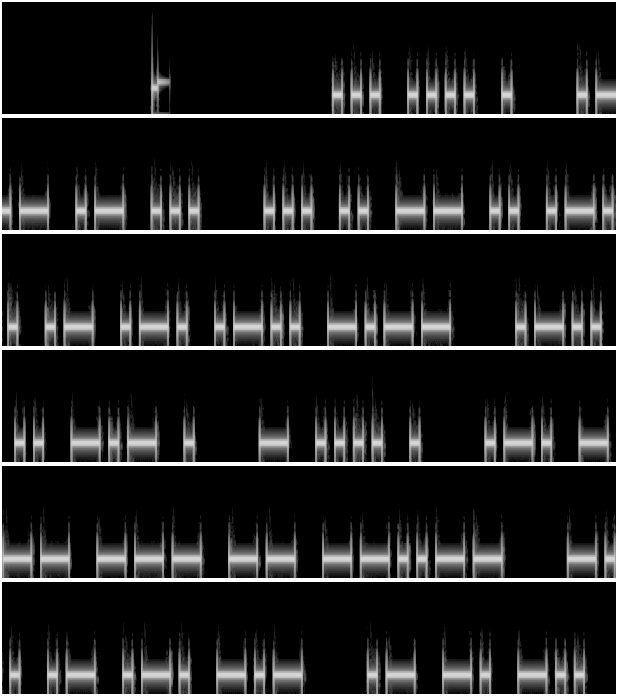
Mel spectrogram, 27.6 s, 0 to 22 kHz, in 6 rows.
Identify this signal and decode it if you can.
Morse code, heard as a keyed tone, about 17 wpm, 700 Hz. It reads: SHE WAS SIMILARLY LIKE THE ROOM, DARK AND
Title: Sentences from Top 1400 Words 17wpm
